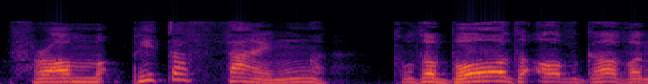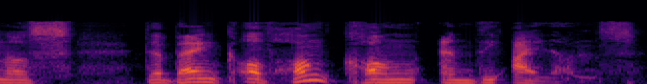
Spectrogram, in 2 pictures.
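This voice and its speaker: Slow, solemn investigator. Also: male voice, on the high side, dry recording, dull audio. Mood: solemn, suspicious. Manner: formal, deliberate, deadpan earnest. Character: solemn, earnest bank investigator reporting to his governors. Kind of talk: radio drama, dictating a formal report.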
